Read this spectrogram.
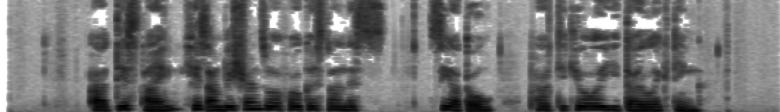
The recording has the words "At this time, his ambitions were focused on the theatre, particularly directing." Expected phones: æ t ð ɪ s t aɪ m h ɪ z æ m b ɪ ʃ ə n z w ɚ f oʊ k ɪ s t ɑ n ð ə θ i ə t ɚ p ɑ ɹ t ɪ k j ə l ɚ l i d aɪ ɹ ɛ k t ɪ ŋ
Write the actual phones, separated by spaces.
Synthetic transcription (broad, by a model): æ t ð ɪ s t aɪ m h ɪ z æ m b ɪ ʃ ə n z w ɚ f oʊ k ɪ s t ɑ n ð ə s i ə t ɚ p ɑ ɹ t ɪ k j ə l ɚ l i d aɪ l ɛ k t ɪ ŋ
